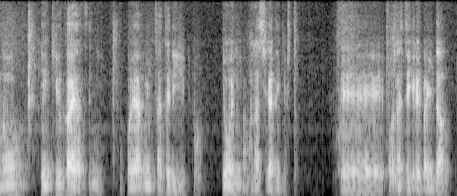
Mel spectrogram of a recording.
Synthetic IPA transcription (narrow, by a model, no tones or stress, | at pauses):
no̞kẽ̞ŋkʲɨːkaihat͡sɨɲ̟io̞jakɯ̟ɲ̟it̪at̪e̞ɾɯ̟ | jo̞ːɲ̟iohanaɕiɡad̪e̞kʲiɾɯ̥t̪o̥ | eːo̞hanaɕid̪ekʲiɾe̞baĩːnd̪a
